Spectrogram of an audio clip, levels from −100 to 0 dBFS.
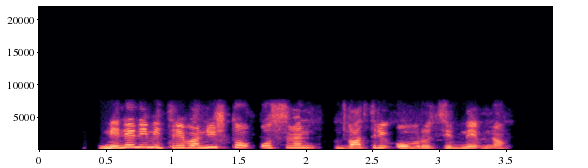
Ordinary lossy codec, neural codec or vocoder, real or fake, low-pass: Opus, 32 kbps; none; real; 7.2 kHz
